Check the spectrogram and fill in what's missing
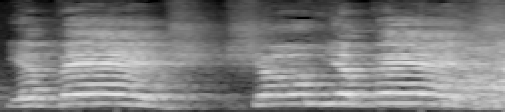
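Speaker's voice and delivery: loud, high yell across the field; shouting from the fence. Acted. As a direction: holler it gleefully at the fleeing agent. Farmer yells from fence at agent.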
